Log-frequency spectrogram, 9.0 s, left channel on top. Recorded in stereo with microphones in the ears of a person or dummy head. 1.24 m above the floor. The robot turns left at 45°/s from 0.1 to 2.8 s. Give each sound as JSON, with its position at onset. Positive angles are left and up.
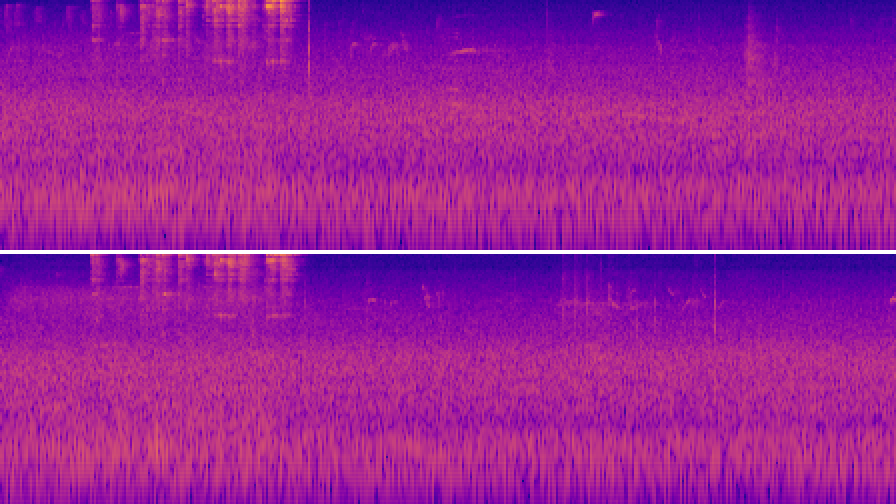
{"t": 0.9, "sound": "keys jangling", "side_deg": -25, "distance_m": 0.6}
